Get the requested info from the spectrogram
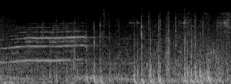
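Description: A falcon's single long screech, rising slightly in pitch and lasting under a second. About a second in it gives way to a quick, irregular clatter of horses' hooves.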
